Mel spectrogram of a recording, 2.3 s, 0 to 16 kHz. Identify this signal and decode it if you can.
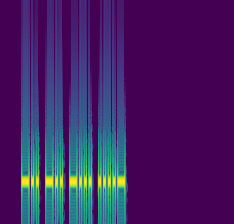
Morse code, heard as a keyed tone, about 50 wpm, 700 Hz. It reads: DDB4
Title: All Cut Numbers - 4-Digit 50wpm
